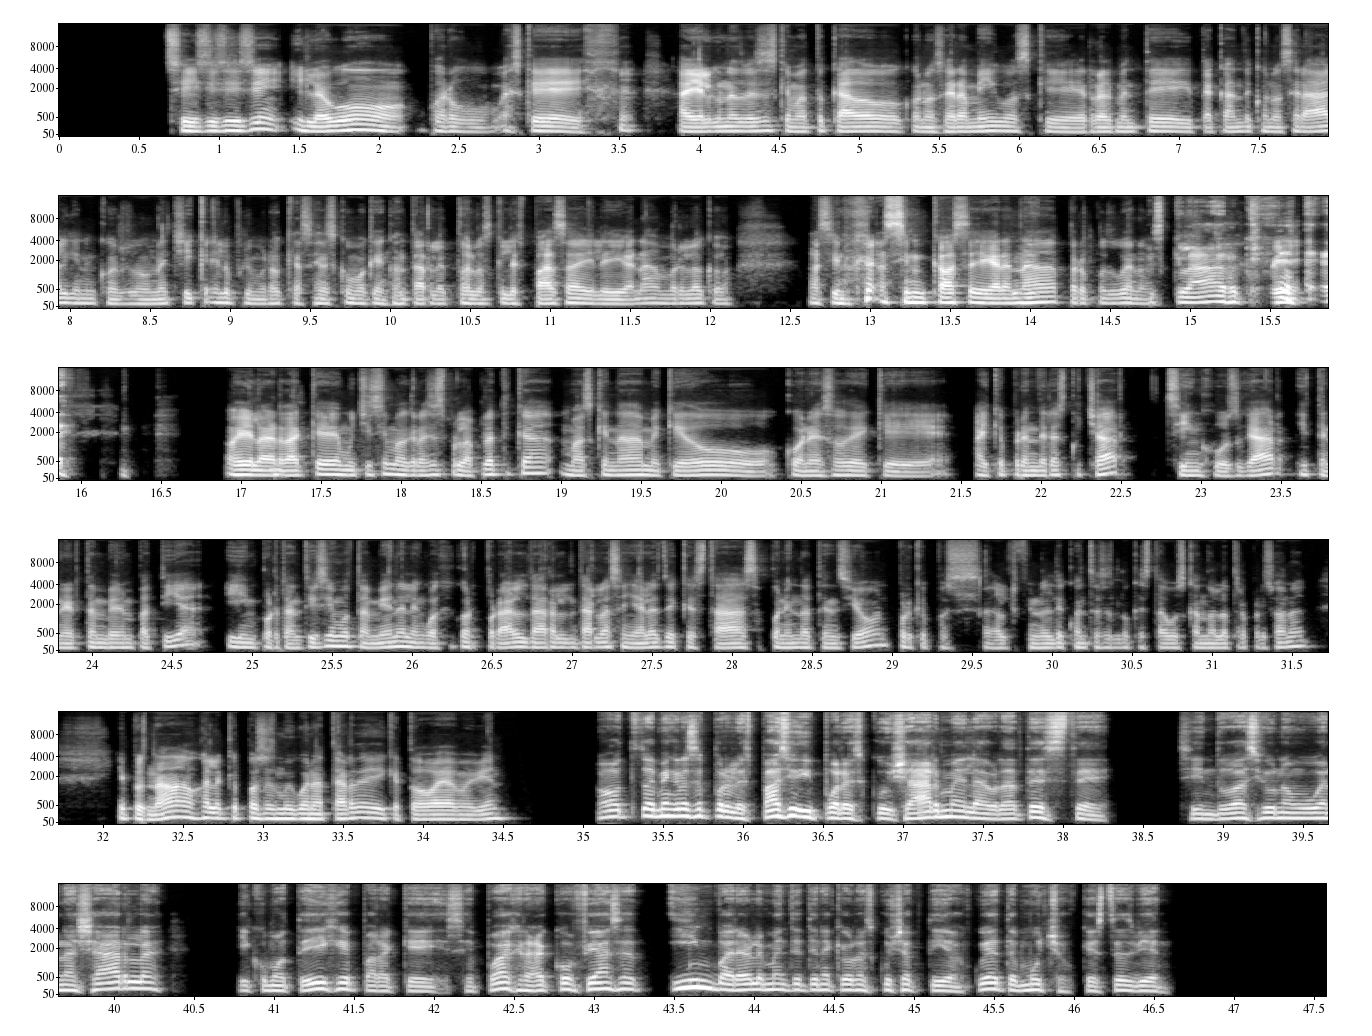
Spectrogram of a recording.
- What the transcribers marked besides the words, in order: giggle; laughing while speaking: "así nunca así nunca vas a llegar a nada"; laugh
- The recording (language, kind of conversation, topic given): Spanish, podcast, ¿Cómo ayuda la escucha activa a generar confianza?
